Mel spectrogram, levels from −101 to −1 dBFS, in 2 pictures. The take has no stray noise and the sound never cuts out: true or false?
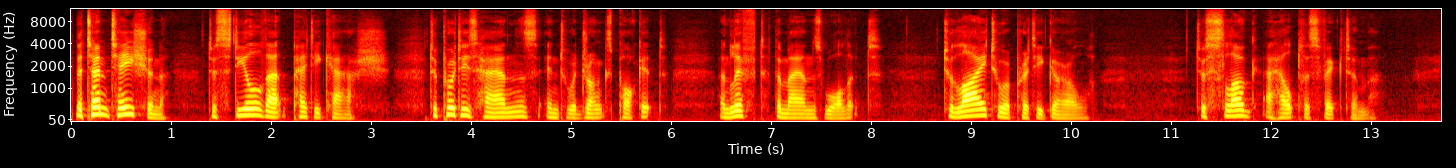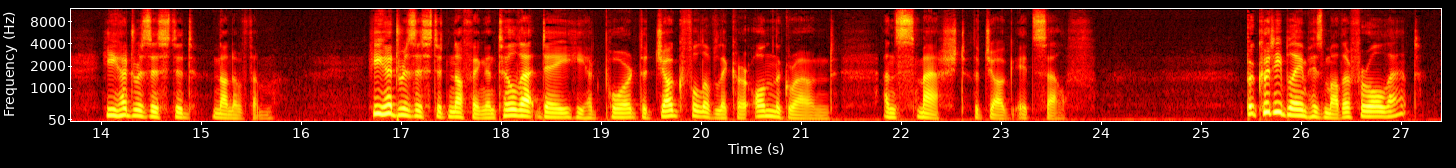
true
